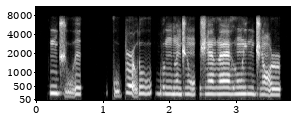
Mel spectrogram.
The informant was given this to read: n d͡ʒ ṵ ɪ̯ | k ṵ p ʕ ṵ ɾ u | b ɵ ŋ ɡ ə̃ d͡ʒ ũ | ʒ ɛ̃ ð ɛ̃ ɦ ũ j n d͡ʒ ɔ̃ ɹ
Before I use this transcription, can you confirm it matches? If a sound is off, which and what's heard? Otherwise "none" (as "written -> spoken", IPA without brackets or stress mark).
none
